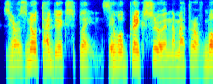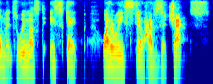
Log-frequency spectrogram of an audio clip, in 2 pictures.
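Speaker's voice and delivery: put-on terrible French accent, pressing and hushed; Aline. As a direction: urge escape in a bad French accent. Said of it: "give her a really terrible French accent".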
